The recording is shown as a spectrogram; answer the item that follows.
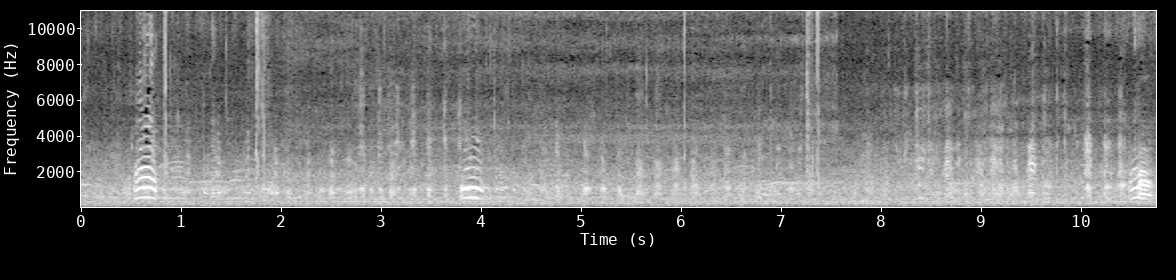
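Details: Evening gathering of mute swans at Blaues Wunder, 19:25 on 22 May 2016. Three sharp, harsh honks stand out, spaced about three seconds apart, with soft chatter and low calls from the flock between them.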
